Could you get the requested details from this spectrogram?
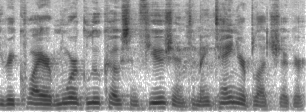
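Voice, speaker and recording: At a very fast pace, a man speaks at medium pitch in a dark, mellow tone with ordinary pitch variation against a quiet background. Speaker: medical researcher and professor. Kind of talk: conference presentation.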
